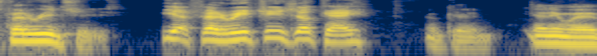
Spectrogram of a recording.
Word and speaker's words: Federici: sorry to report that feder Rico by the way it's spelled the same way as Danny Federico of the Easter band well he's federici federici yes it's federici yeah federici okay okay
